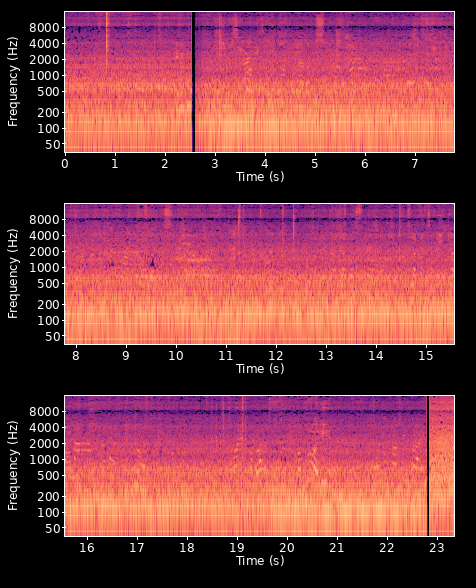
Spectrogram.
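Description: Inside a moving coach bus: a steady low rumble of engine and road noise, with faint voices under it. The sound cuts out for an instant between two and three seconds in.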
